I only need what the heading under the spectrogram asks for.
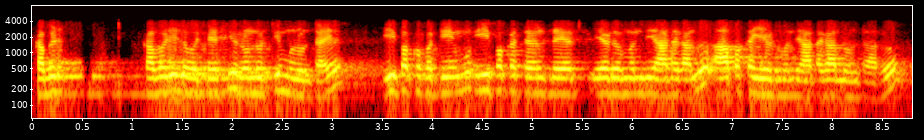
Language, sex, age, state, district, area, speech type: Telugu, male, 18-30, Andhra Pradesh, Chittoor, rural, conversation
